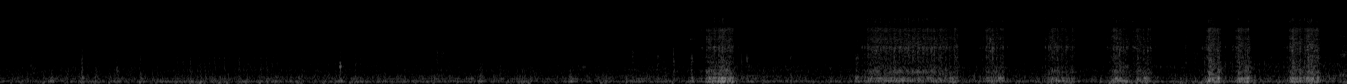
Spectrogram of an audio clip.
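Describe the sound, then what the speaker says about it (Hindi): A sewing machine stitches a blouse in short, loud bursts of rapid whirring, separated by brief pauses, over a steady low background hum. "अब देखो इस पे इसको सिलाई करना है"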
